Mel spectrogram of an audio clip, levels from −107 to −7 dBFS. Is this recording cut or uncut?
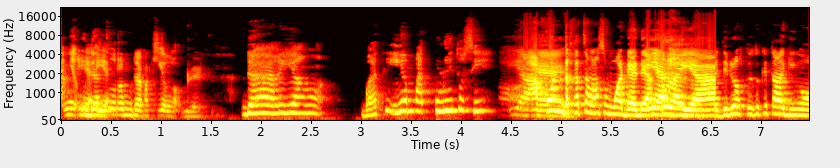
cut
